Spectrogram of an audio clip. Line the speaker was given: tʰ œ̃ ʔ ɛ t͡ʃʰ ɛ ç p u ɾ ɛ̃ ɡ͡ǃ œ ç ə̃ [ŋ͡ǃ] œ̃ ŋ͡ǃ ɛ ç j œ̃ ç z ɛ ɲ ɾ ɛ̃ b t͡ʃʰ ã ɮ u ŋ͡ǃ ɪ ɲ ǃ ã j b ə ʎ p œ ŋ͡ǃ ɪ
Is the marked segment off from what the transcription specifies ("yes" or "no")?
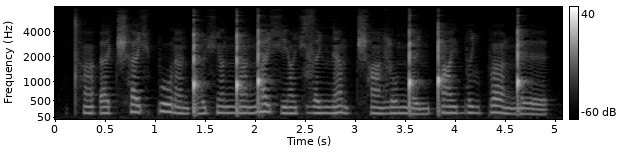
no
